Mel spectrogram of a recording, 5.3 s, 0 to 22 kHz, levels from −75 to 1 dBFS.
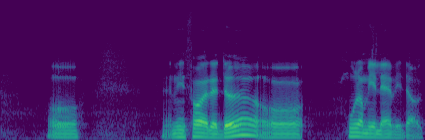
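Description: At 0.67 to 0.73 s the speech turns briefly rough and grainy for about 40 ms but never drops out. That is a lost packet rebuilt from error correction: the lost audio, which fits two 20 ms packets, was replaced by the low-bitrate backup copy carried in the following packet, so continuity held while detail suffered. The same coarse patch returns at 3.69 to 3.75 s. Right after it, from 3.77 to 3.85 s, the sound briefly smears and wobbles. This is short concealed packet loss in two back-to-back 20 ms holes. The decoder bridged each by extending the preceding sound, then blended back into the real signal.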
